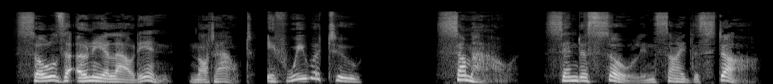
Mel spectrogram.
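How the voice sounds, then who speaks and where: An actor playing an arrogant, disdainful high elf mage in a video game, with an imperious, theatrical delivery and a raspy voice. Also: male voice, no echo, studio quality. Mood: grim, measured. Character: haughty high elf mage, arrogant adult male supremacist. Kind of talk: video game character voice lines.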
